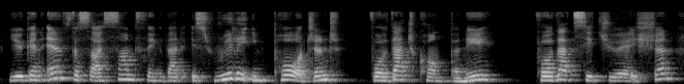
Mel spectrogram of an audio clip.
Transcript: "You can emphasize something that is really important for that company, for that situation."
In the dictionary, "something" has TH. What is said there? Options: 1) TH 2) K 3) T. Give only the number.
1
